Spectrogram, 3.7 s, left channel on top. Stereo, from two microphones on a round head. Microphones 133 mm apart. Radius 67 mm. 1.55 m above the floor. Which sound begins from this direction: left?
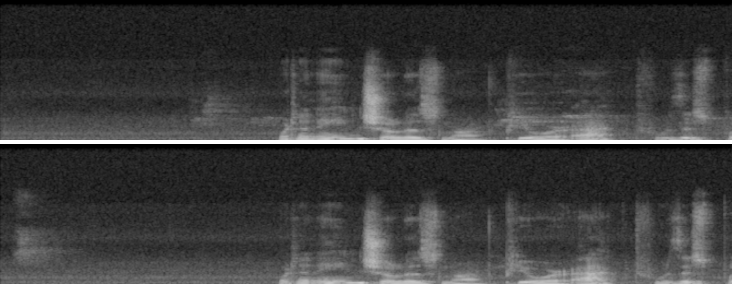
A man speaking, at 1.4 s.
